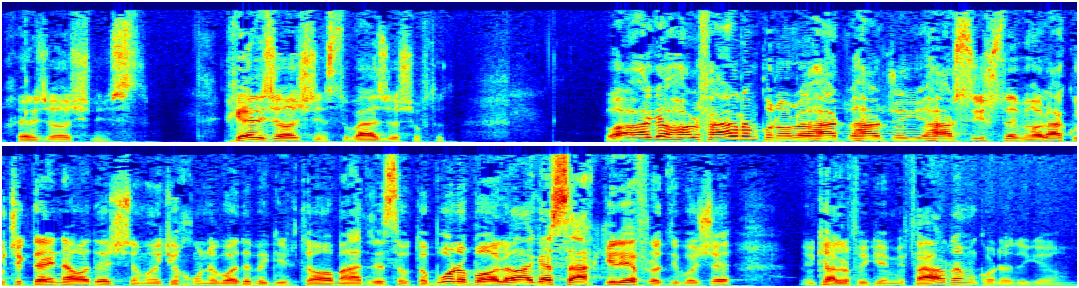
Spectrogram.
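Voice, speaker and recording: A middle-aged man giving a lively talk to an audience, acting out short everyday dialogues in shifting voices. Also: mid-range voice, no room sound. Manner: acts out little dialogues in changing voices.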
